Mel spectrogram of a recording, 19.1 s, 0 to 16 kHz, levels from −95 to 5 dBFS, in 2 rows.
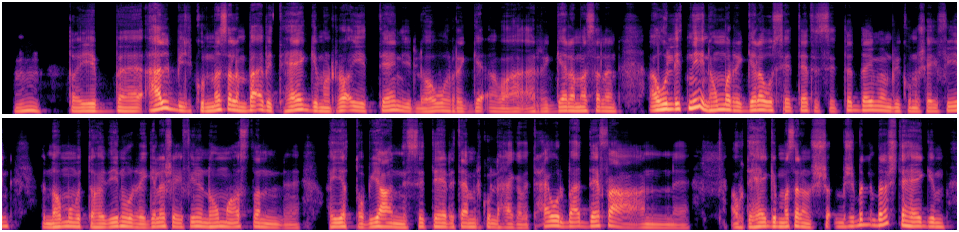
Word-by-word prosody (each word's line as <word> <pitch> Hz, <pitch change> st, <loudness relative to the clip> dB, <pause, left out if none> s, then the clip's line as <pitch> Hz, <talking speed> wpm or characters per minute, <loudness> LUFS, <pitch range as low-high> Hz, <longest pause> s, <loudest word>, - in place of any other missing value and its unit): إمم 120 Hz, +2 st, -2 dB, 0.3 s
طيب 110 Hz, -2 st, -1 dB, 0.3 s
هل 170 Hz, +10 st, +6 dB
بيكون 120 Hz, -6 st, -2 dB
مثلًا 145 Hz, -3 st, +3 dB
بقى 140 Hz, +5 st, +3 dB
بتهاجم 130 Hz, 0 st, +1 dB
الرأي 130 Hz, +3 st, +1 dB
التاني 130 Hz, +3 st, -1 dB
اللي 100 Hz, -2 st, -6 dB
هو 120 Hz, +4 st, -1 dB
الرجا 105 Hz, 0 st, -5 dB
أو 105 Hz, -2 st, -7 dB
ا 95 Hz, 0 st, -6 dB
الرجالة 105 Hz, +5 st, -1 dB
مثلًا 120 Hz, -1 st, -1 dB, 0.4 s
أو 145 Hz, +5 st, +9 dB
الإتنين 175 Hz, -, +5 dB
هُم 155 Hz, +4 st, +4 dB
الرجالة 140 Hz, +1 st, +3 dB
والستات، 130 Hz, -2 st, -1 dB
الستات 110 Hz, +4 st, -6 dB
دايمًا 140 Hz, 0 st, 0 dB
بيكونوا 110 Hz, -2 st, -4 dB
شايفين 110 Hz, +6 st, -3 dB, 0.3 s
إن 110 Hz, 0 st, -1 dB
هُم 125 Hz, +4 st, +2 dB
مضطهدين 125 Hz, +2 st, 0 dB
والرجالة 130 Hz, 0 st, 0 dB
شايفين 135 Hz, 0 st, -2 dB
إن 130 Hz, -3 st, 0 dB
هُم 130 Hz, +1 st, +1 dB
أصلًا 115 Hz, -7 st, -4 dB, 0.3 s
هي 125 Hz, +2 st, +3 dB
الطبيعة 125 Hz, +1 st, +2 dB
إن 110 Hz, -3 st, 0 dB
الست 125 Hz, +4 st, -5 dB
هي 125 Hz, -, +2 dB
اللي 115 Hz, -2 st, -2 dB
تعمل 120 Hz, -1 st, -2 dB
كلّ 115 Hz, -1 st, -5 dB
حاجة، 105 Hz, -2 st, -6 dB
بتحاول 145 Hz, +10 st, +1 dB
بقى 135 Hz, +1 st, -1 dB
تدافع 150 Hz, +4 st, +1 dB
عن 100 Hz, -3 st, -4 dB, 0.6 s
أو 110 Hz, -, -4 dB
تهاجم 130 Hz, +4 st, +1 dB
مثلا 130 Hz, -3 st, +1 dB
ش -, -, -5 dB
مش 130 Hz, +2 st, -4 dB
بل 180 Hz, +3 st, -2 dB
بلاش 180 Hz, +8 st, +1 dB
تهاجم، 140 Hz, -5 st, +1 dB
125 Hz, 170 wpm, -22 LUFS, 110-135 Hz, 0.6 s, أو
